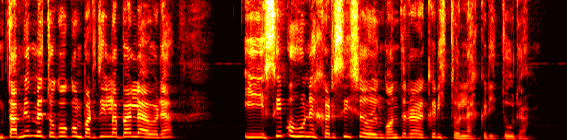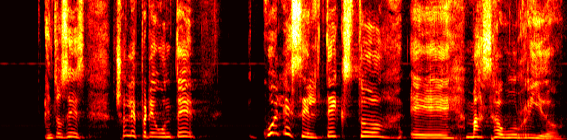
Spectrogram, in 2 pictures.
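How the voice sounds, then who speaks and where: A middle-aged woman, preaching a sermon and asking the congregation questions. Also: sits high. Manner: lively, talks with the congregation and asks them questions. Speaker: church speaker.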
